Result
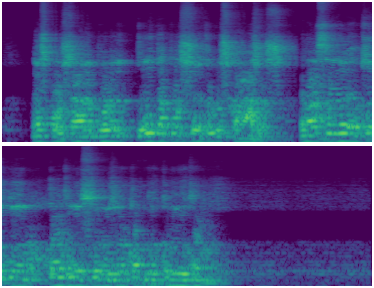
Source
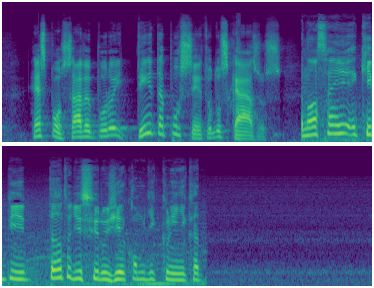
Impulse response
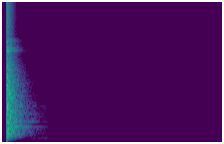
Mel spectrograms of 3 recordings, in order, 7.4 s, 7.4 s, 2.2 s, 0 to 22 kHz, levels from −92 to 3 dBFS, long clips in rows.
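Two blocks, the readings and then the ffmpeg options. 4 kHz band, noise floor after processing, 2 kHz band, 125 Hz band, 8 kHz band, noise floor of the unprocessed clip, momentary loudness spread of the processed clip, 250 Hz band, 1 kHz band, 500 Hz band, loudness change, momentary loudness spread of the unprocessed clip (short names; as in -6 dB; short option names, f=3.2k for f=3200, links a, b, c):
-6.5 dB, -61 dBFS, -15.0 dB, -10.5 dB, -5.5 dB, -56 dBFS, 6 LU, -7.0 dB, -5.0 dB, -7.0 dB, -7.0 dB, 8 LU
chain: -filter_complex "[0:a]agate=range=-33dB:threshold=-42dB:ratio=3:detection=peak,equalizer=f=9.5k:w=5:g=-11,bandreject=f=79.61:t=h:w=4,bandreject=f=159.22:t=h:w=4,bandreject=f=238.83:t=h:w=4,bandreject=f=318.44:t=h:w=4,bandreject=f=398.05:t=h:w=4,bandreject=f=477.66:t=h:w=4,bandreject=f=557.27:t=h:w=4,bandreject=f=636.88:t=h:w=4,acontrast=73,alimiter=limit=-8dB:level=0:latency=1,areverse,acompressor=threshold=-28dB:ratio=6,areverse,asuperstop=centerf=2100:order=20:qfactor=0.93,asplit=2[a][b];[b]highpass=f=720:p=1,volume=16dB,asoftclip=type=tanh:threshold=-19dB[c];[a][c]amix=inputs=2:normalize=0,lowpass=f=3k:p=1,volume=-6dB,aecho=1:1:20|46|79.8|123.7|180.9:0.631|0.398|0.251|0.158|0.1,afftfilt=real='re*2*eq(mod(b,4),0)':imag='im*2*eq(mod(b,4),0)':win_size=2048:overlap=0.75,volume=3dB"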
